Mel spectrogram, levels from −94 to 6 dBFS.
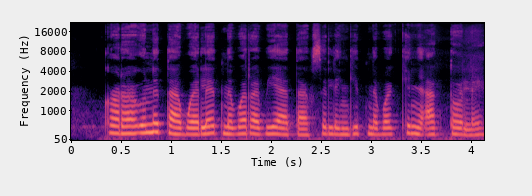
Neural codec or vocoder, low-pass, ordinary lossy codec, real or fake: vocoder, 44.1 kHz, 128 mel bands every 512 samples, BigVGAN v2; none; none; fake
